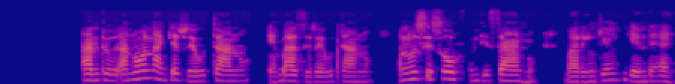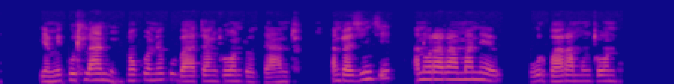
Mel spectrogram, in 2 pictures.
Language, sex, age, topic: Ndau, female, 18-24, health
